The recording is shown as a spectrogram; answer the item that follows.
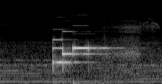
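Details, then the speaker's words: A short two-tone electronic beep over quiet room hum from an AIRVO 2 high-flow oxygen device, confirming its mode setting was changed between junior and adult after holding the button five seconds. "to change from junior to adult we're gonna press and hold this play button for five seconds after five seconds you'll hear a beep and it'll tell you that the settings have changed"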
